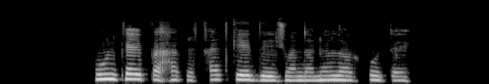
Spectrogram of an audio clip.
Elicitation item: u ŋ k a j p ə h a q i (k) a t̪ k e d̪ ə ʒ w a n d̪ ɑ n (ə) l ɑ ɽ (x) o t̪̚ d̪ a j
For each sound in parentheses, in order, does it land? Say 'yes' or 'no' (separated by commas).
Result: no, yes, yes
